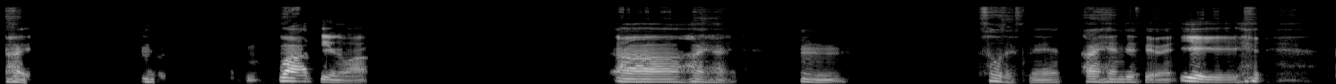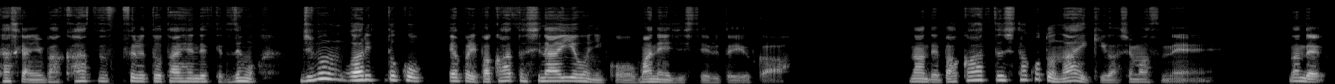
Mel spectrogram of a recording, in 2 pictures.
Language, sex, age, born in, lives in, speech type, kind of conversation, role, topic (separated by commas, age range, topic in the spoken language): Japanese, male, 30-34, Japan, United States, conversation, unstructured, none, 最近、ストレスを感じたときはどうしていますか？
